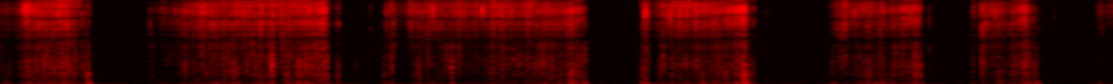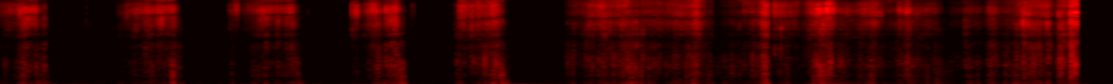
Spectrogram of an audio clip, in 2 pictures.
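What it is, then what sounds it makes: Cling film over a microphone, brushed. A large blue-bristled paintbrush sweeps across clear plastic cling film wrapped over a microphone grille. It makes crinkly, scratchy brushing strokes with a heavy low rumble and bright hiss. The strokes come in bursts of varying length separated by brief silences, ending in a longer stretch of continuous brushing.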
